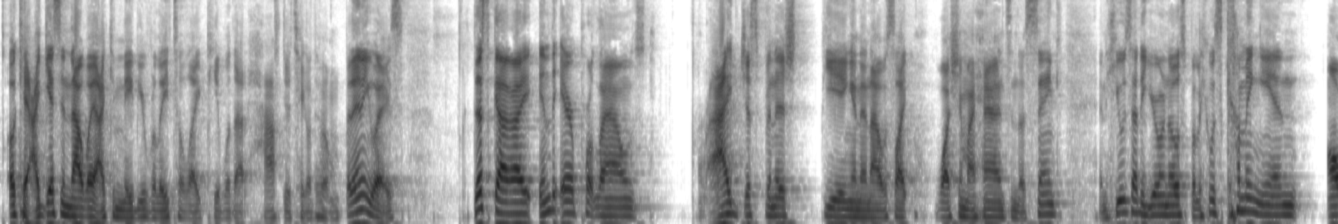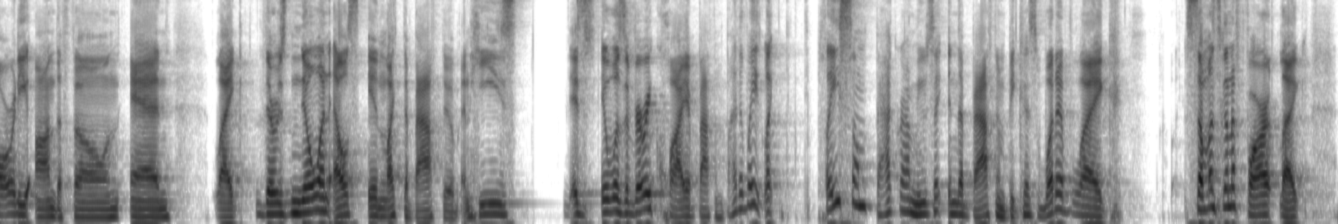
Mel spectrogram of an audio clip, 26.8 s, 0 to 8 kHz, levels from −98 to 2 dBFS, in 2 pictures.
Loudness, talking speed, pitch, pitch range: -19 LUFS, 220 wpm, 120 Hz, 105-140 Hz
